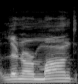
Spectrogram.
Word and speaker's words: Lenormand: Um, so Lenormand, is it Lenormand, Lenormand? There's a lot of ways to pronounce it. It's Tomato, tomato. yeah, Lenormand is the French way, and Mademoiselle Lenormand, Madame Lenormand.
